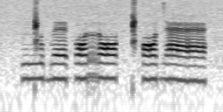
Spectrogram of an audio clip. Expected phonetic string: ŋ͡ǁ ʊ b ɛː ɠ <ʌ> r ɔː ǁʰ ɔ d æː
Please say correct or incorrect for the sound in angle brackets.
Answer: incorrect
